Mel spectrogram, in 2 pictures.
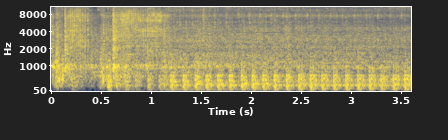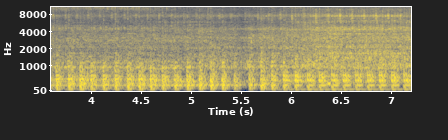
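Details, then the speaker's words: Skua 150 single-cylinder motorcycle after a valve adjustment starts and settles into an even, steady putter with clean regular pulses and no valve tick; normal wear noise only, a healthy idle. "ese ruido normal de uso pero después no tiene ruido válvula nada así que está perfecto"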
